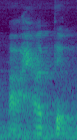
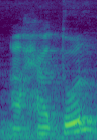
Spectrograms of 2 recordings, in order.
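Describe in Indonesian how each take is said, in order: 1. Kata itu berhenti pada bunyi d yang memantul. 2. Kata itu berakhir dengan suku kata -un yang penuh.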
